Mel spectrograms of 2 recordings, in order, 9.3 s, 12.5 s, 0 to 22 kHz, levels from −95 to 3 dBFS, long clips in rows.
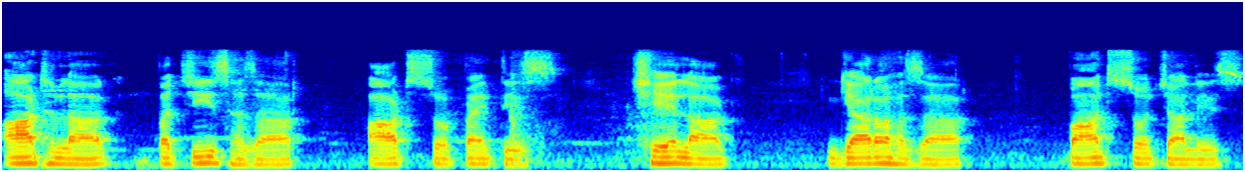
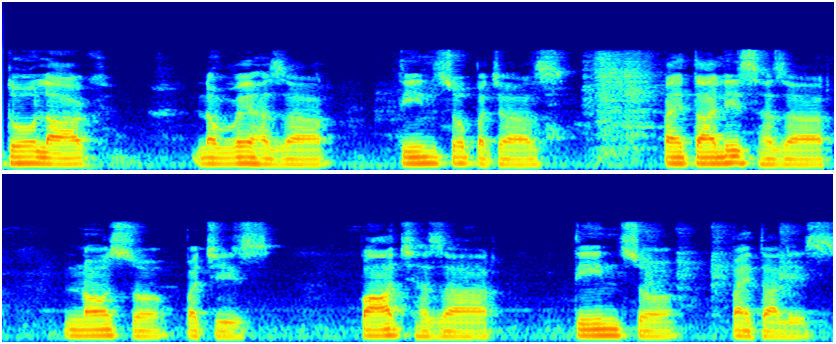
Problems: none marked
